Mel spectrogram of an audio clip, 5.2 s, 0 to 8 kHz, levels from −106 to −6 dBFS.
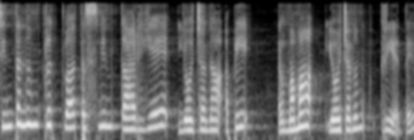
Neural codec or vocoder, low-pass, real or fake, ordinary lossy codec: codec, 24 kHz, 6 kbps, HILCodec; 7.2 kHz; fake; AAC, 48 kbps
